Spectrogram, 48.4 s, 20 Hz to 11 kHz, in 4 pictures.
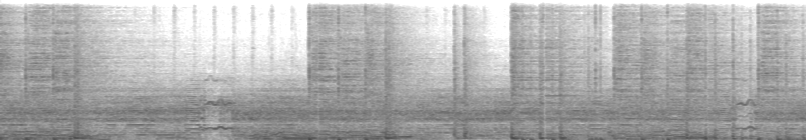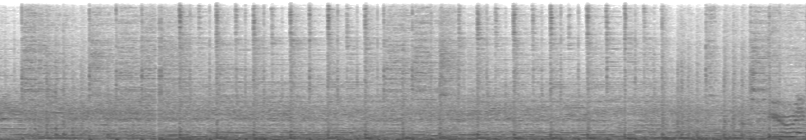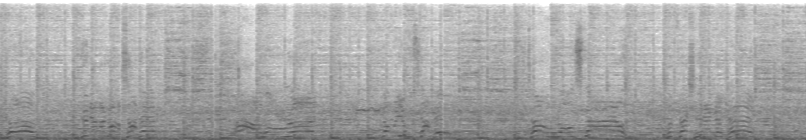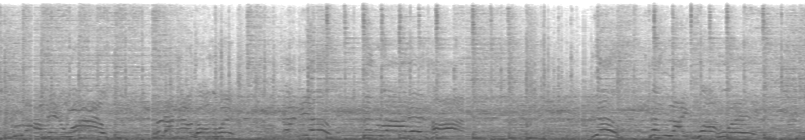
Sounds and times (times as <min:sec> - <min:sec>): Music: 0:00.0 - 0:48.3.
